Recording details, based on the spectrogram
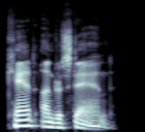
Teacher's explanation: Can't understand with a falling tone is what makes that negative.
